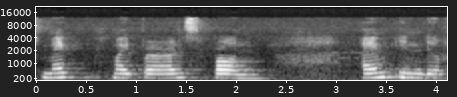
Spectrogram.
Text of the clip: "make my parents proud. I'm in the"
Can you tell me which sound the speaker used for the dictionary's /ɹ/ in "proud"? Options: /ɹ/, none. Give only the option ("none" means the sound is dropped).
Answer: none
